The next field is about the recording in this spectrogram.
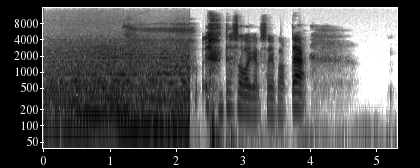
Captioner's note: exhales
